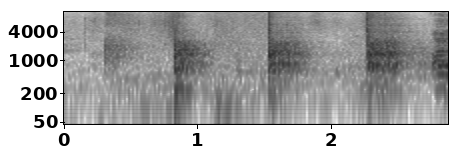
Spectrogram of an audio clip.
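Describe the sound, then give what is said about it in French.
An auction gavel strikes a wooden block in a steady series of sharp, resonant knocks, about one every three-quarters of a second, fairly loud, with no voices. “Eh bien, en effet, exit le vieux euh, café poussiéreux ou la salle du village avec le notaire et son marteau.”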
